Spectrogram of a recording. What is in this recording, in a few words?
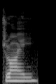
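"zhuai1", Chinese syllable, first tone; Cours-de-Chinois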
